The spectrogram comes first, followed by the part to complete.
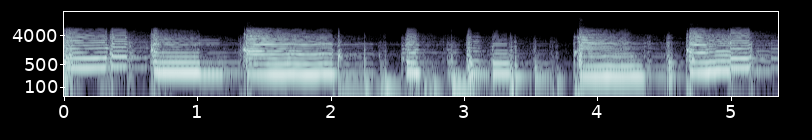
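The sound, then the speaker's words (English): An electric guitar played through a Timmy overdrive pedal, loud and gritty, alternating ringing held chords with a burst of short, choppy notes in the middle, with no talking. “If I was like really playing, and then the Timmy would be like my one more.”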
